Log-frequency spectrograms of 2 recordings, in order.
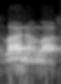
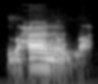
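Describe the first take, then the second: First: It is said fast and unclearly. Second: It is said slowly and clearly.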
